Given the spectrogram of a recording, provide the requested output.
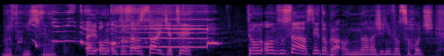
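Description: A young man giving excited gameplay commentary, full of rapid exclamations and swinging between hushed talk and shouts. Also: high-pitched, soft background music. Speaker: gaming YouTuber.

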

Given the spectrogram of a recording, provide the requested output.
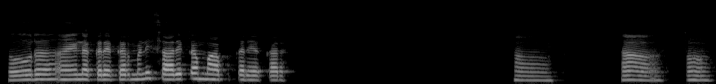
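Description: A woman's voice: fairly high pitch, a bit bright, highs cut off. A woman with a Malwai Punjabi accent playing a chatty, earnest young village daughter-in-law in a comic skit.

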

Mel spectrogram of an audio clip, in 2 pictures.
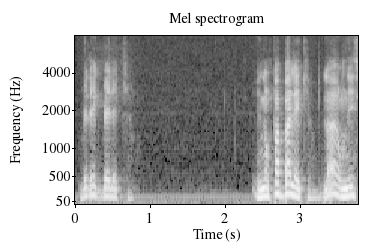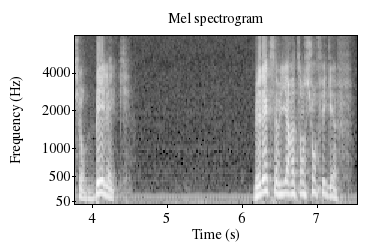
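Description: Un animateur de radio qui interroge son invité en expliquant de l'argot, avec entrain et des rires. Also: male voice, fairly high pitch, expressive, moderate pace, pauses often. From France. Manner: quizzing, explaining slang terms with laughs. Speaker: radio show host. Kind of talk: radio debate segment.

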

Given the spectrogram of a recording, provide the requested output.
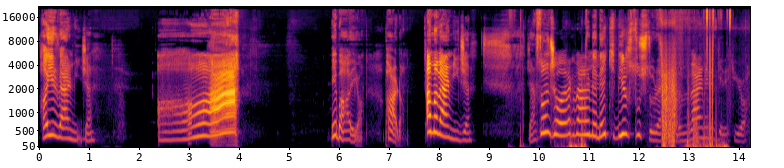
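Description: A woman's voice: sits high, sing-song, normal speed, a little mellow, dry recording, studio quality. A woman voicing several toy characters in a homemade skit, trading stubborn back-and-forth bickering. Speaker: toy adventure voice performer.

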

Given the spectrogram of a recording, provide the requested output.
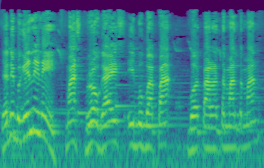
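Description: A man's voice: high voice, normal speed, over music. A man vlogging casually with tips for beginner YouTubers, joking and repeating his phrases as he addresses viewers. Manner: jokey, repeats phrases, greets viewers as bro, guys, ma'am, sir. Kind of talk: casual chatty vlog.

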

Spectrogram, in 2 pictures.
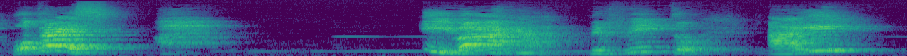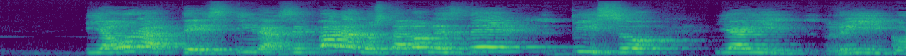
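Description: A man's voice: very high-pitched, heavy reverb, low-quality recording. A man leading a live online exercise class from home, upbeat and playful, chatting with slang as he counts out moves. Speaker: fitness instructor. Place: home room.

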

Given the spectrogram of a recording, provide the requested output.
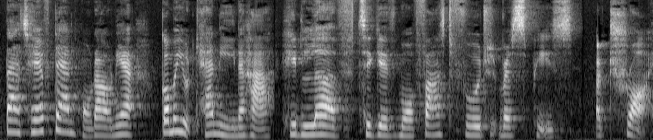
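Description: A woman's voice: mid-range voice, slow pace, soft background music. A woman hosting a casual English vocabulary lesson, chatty and switching between Thai and English words as she explains. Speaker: English teacher and host. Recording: noisy recording with background noise.

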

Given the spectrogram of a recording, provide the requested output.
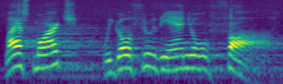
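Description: A man delivers an emphatic public speech in a high school hall and acts out the voices he quotes. His voice sits somewhat high for a man. The long reverb of the hall and the dull sound of 1960s analog tape surround him. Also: sing-song, measured pace, mellow. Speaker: speaker.

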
